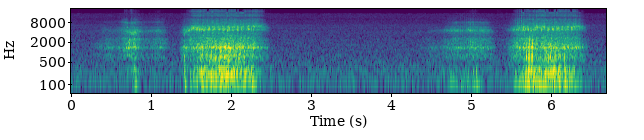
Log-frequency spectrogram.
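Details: Real-time recording of a sleeping woman who was very tired: two rough, fluttering snores, each preceded by a softer breath, over steady room hum; snoring.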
